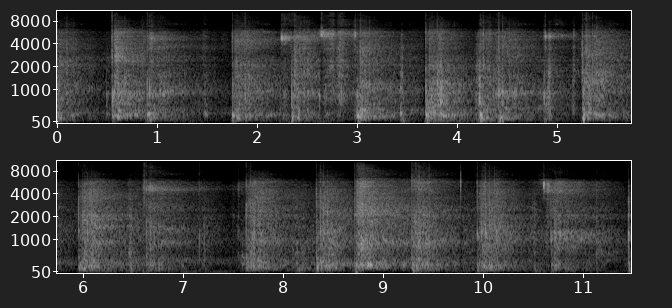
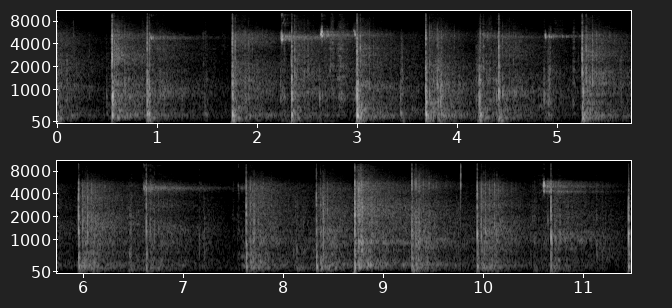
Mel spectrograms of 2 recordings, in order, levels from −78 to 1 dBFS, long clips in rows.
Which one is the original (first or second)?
second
